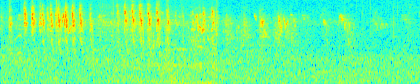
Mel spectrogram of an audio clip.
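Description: Birds chirping in quick repeated high notes, thickest in the first two seconds, over a steady low outdoor rumble.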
